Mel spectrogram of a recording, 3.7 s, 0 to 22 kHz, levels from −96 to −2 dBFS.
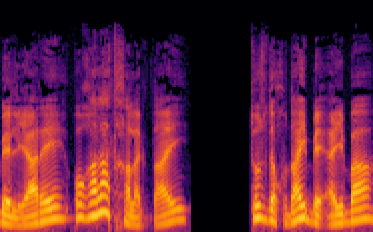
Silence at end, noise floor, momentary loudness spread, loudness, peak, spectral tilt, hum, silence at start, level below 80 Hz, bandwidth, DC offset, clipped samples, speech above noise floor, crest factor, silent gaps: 0 s; under -90 dBFS; 6 LU; -19 LUFS; -2 dBFS; -7 dB/octave; none; 0 s; -50 dBFS; 13 kHz; under 0.1%; under 0.1%; over 72 dB; 16 dB; none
